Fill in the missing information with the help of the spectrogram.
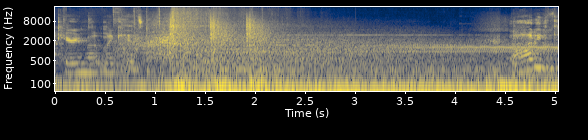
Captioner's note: loud slams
